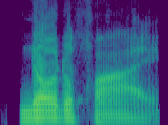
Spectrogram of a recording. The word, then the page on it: notify: American English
